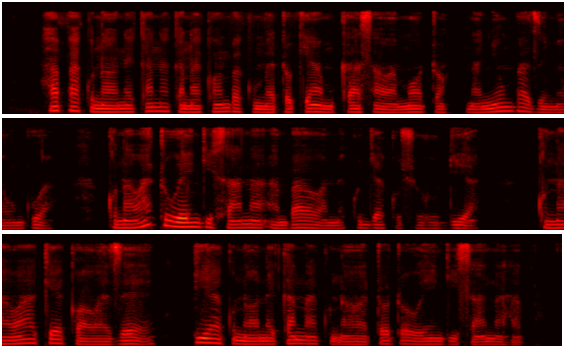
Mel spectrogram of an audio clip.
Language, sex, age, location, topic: Swahili, male, 25-35, Kisumu, health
